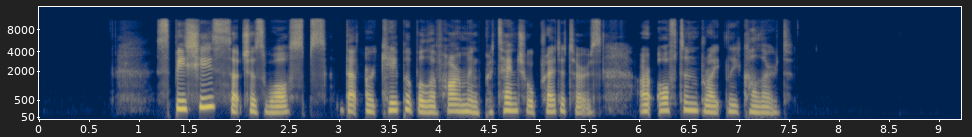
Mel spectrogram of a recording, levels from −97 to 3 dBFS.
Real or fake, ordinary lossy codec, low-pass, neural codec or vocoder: fake; none; 10.8 kHz; codec, 24 kHz, 3.1 kbps, DualCodec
